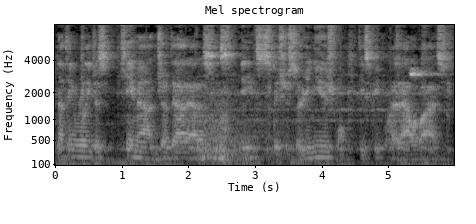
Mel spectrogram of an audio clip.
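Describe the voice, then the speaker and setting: A man giving a documentary interview as a police investigator, speaking haltingly and repeating words. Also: sits low, level tone. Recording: echoey distant TV playback under loud music.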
